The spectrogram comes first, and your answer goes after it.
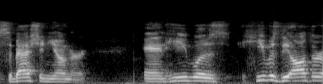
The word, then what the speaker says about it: Junger: It's pronounced Younger, but it's spelled with a J, so it's Junger. But it's Sebastian Younger, and he was the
